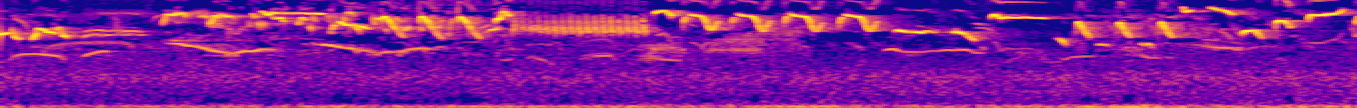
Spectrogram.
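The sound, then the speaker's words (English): A wren's rapid, high trilling song rings out in a busy dawn chorus early one May morning on the outskirts of a town, bright chirps tumbling over each other without pause, with a low, steady hum of traffic underneath. “What strikes me about the wren song is its precision.”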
